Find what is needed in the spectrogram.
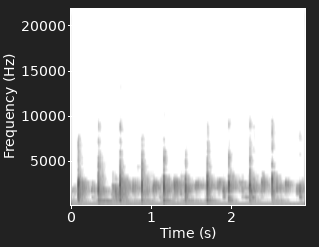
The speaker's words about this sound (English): You know, I monitor the claps for the kids.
